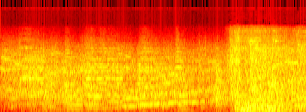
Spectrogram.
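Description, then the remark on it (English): A fire engine full of clowns crashes into a fake burning building: a dense, roaring rumble of clattering noise swells into a loud smashing impact near the end, with no voices. “The fire engine, full of clowns, crashes into the fake burning building.”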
